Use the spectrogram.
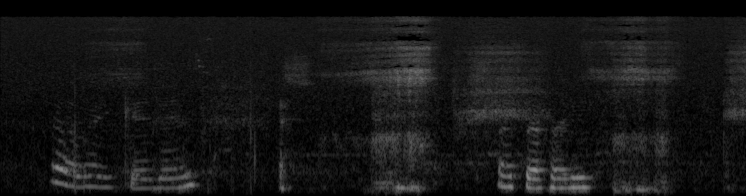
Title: Snoring baby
